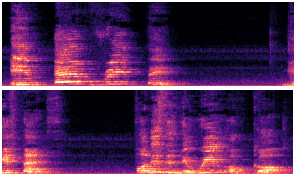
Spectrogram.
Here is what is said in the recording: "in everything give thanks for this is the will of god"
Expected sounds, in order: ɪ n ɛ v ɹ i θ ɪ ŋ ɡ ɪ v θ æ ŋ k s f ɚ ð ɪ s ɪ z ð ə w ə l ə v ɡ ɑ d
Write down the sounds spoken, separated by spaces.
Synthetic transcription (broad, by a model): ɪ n ɛ v ɹ i θ ɪ ŋ ɡ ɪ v t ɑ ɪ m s f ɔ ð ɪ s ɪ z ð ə w ə l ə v ɡ ɑ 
